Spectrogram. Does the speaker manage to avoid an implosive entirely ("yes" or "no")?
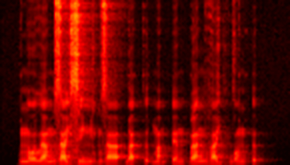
no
